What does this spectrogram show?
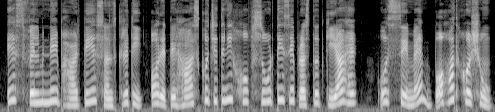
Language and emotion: Hindi, happy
